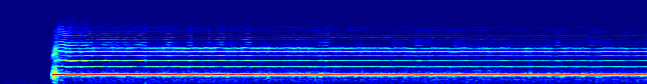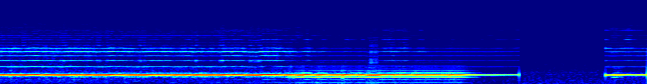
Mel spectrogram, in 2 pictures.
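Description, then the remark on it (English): A person vocally imitates a long beep in a challenge to beep as long as possible, holding one steady, buzzy, mid-high note loudly for about ten seconds before it wavers and cuts off, followed by a brief faint sound. “Try to beep as long as you can.”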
